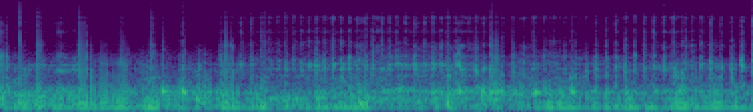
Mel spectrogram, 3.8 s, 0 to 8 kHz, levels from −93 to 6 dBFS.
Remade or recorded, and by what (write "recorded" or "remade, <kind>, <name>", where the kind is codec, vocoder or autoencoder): remade, codec, SNAC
